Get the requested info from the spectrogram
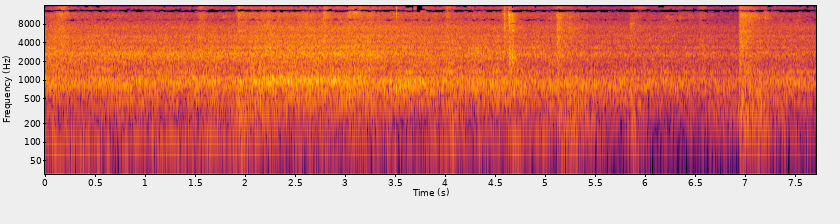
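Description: Passenger train running along the track: a steady rumble and rush of wheels on the rails, with a few sharp clacks.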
